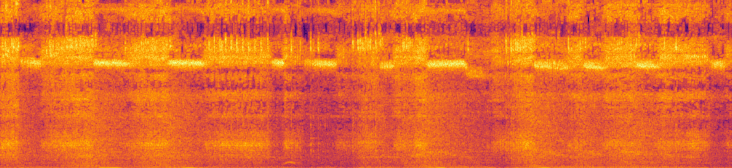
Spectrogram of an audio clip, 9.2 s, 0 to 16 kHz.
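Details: 1967 VW Beetle flat-four, long sat with varnish-filled carburetor, after cleaning points and resetting gap and refitting carb and fuel pump: steady low lumpy rumble, firing evenly and holding speed; normal running.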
